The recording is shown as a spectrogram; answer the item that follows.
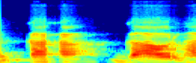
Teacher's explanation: ये कंठ से उत्पन्न होते हैं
